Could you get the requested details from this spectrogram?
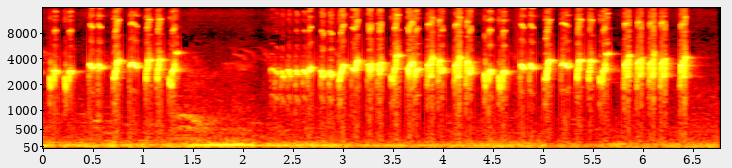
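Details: Sooty-headed bulbul song for training birds as a lure: bright chattering notes, a brief pause, then a long run of quick, varied chirps rising and falling in pitch.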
